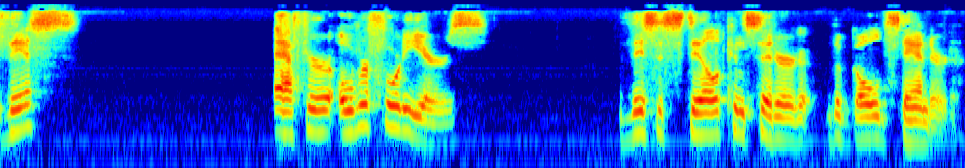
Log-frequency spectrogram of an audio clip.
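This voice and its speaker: A man talking casually as a podcast guest, halting and deliberate as he discusses films. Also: mid-range voice, a little mellow. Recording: slightly dull, compressed audio.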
